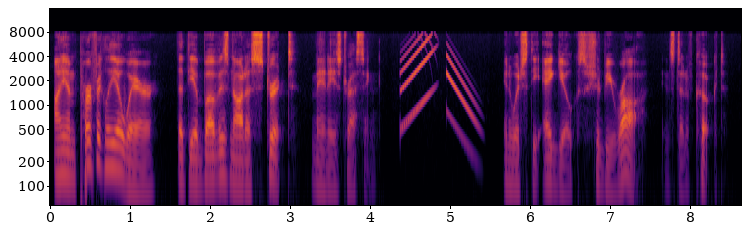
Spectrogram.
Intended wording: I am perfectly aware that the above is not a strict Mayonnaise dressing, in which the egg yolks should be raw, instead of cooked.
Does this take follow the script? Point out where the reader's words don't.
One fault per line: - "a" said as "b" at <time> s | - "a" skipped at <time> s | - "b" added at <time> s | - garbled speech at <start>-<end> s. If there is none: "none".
none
